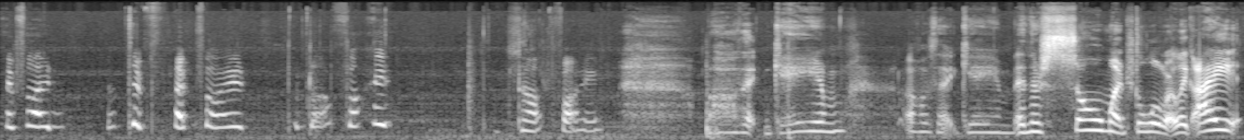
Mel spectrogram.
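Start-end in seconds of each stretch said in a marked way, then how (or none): 0.1-4.5 much higher, squeaky voice holding back tears; mock falsetto denial. Streamer imitating herself pretending to be fine after crying. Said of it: "And I'm like". 5.3-7.6 soft whispered sigh of the words; whispered lament. Real, not acted. Remembering the game's ending, a soft whispered lament. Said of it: "whispered sigh over the game".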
